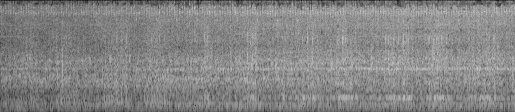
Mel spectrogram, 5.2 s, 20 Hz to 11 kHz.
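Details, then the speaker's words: BMW E53 X5 (thought to be a 2004), back after a transmission service: steady whirring engine run with a faint, unsteady ringing tone on top. An abnormal noise from the engine, believed to be the alternator. "but but but we've got a noise coming from the engine and we're fairly certain it's the alternator"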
